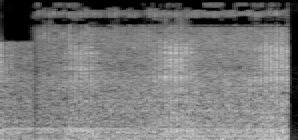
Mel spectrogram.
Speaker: Esse barulho é daquela hélice que fica no eletroventilador do radiador,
